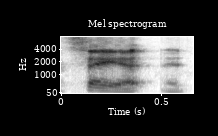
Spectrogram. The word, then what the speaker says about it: Fayette: I live in Fayette, Alabama, or as we call it there, Fayette. You say it like it's spelled F-E-T.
